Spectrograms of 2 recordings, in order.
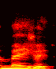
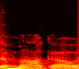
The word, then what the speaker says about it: imago: And my understanding is that you also specialize in, is it omega therapy? that you... – Yeah, it's pronounced imago. It's spelled I-M-A-G-O for anyone who wants to Google it.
